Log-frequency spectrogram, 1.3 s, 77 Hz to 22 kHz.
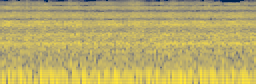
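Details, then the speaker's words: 2005 Dodge Ram 3500 Cummins diesel after alarm-related no-crank no-start, fixed by arming and disarming alarm with key fob: starts and settles into an even low rumble at idle, no stumble or knock. "Twist the start. Boom. Freaking works."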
